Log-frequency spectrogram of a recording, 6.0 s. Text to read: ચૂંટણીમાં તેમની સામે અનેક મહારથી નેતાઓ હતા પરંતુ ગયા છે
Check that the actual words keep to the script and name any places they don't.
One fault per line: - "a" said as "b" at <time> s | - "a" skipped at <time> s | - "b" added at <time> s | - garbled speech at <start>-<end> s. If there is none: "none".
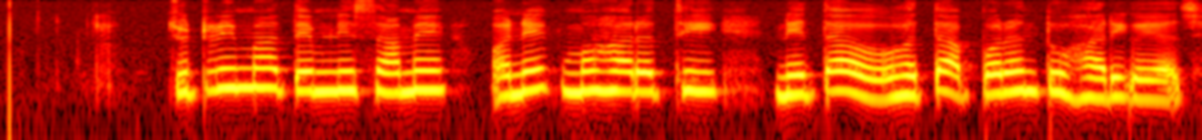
- "હારી" added at 5.3 s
